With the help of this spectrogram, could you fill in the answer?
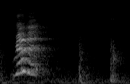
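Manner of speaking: very high, very loud ribbit shout; loud frog ribbit. Shown as a demonstration. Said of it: "say ribbit really loud".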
